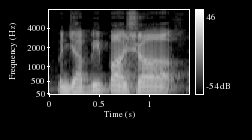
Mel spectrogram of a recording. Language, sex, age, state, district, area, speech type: Punjabi, male, 45-60, Punjab, Fatehgarh Sahib, urban, spontaneous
